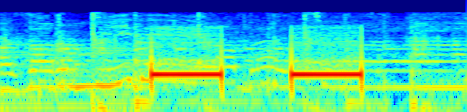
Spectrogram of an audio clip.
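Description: Two loud, steady beeps of a telephone busy tone after a caller's call to a phone-in programme was disconnected, each lasting about a third of a second with a short gap between, over a faint murmur of background sound.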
